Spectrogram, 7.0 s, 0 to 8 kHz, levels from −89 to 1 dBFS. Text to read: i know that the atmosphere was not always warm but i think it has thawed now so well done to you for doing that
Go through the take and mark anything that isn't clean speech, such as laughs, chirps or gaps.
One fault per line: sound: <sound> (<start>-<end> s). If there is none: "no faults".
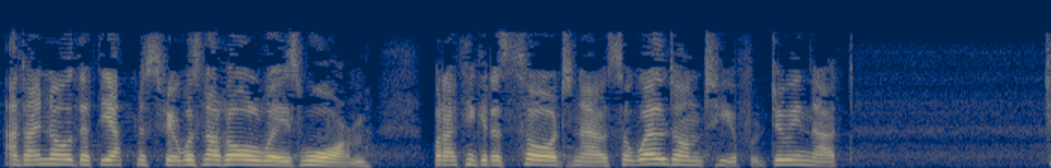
no faults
